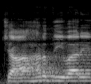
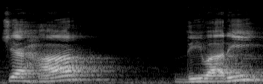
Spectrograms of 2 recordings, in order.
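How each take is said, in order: First: The first vowel is long. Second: The first vowel is short. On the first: The speaker calls it wrong. "चाहर दीवारी नहीं होगा" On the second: The speaker calls it right. "शुद्ध होगा चहार दीवारी"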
